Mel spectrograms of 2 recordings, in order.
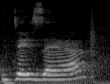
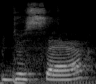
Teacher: you can hear désert has the hard Z sound, and S is in between two vowels. If you take the word dessert, it's the soft S sound, and it's a double S.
